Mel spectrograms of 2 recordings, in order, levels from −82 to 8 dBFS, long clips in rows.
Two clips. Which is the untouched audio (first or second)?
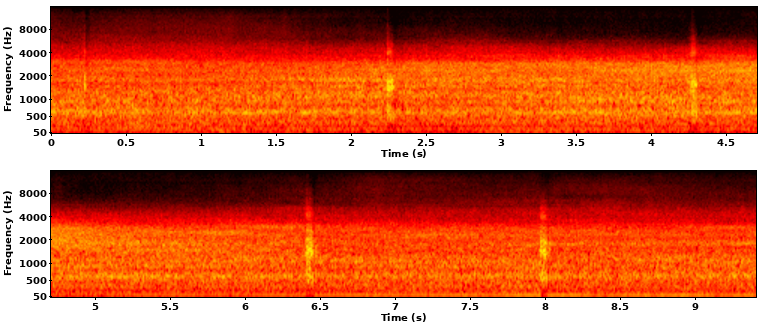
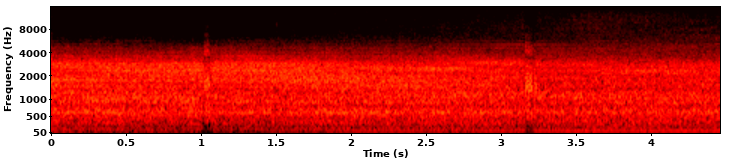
second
